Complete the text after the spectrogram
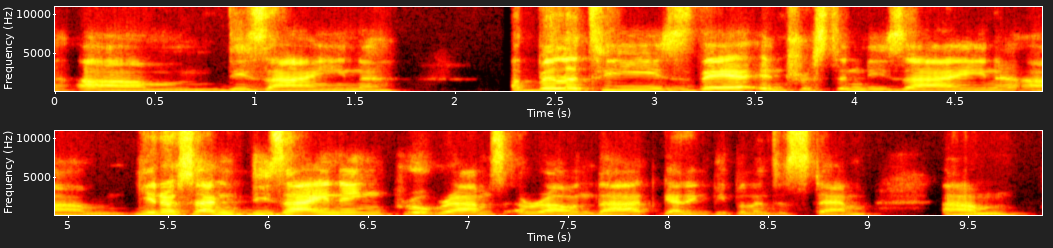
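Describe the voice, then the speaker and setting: A woman with a Trinidadian accent talks through her work on a video call. Her voice sits a little low, and she speaks thoughtfully, pausing often and correcting herself as she goes. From Trinidad and Tobago. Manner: thoughtful, hesitant, many ums and self-corrections. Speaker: design professor. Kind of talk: casual panel conversation.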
